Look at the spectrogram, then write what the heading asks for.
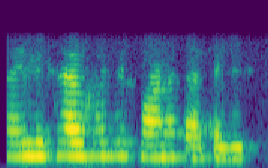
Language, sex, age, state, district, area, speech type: Hindi, female, 30-45, Uttar Pradesh, Prayagraj, rural, conversation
